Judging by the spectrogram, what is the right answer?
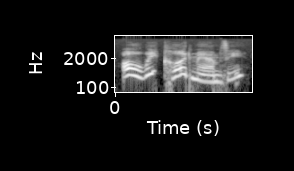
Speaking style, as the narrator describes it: said Polly, eagerly

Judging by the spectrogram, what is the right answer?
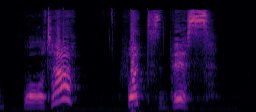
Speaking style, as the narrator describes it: he said sternly

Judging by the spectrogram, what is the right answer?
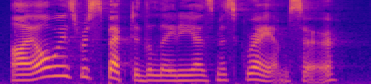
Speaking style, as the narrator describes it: he said

